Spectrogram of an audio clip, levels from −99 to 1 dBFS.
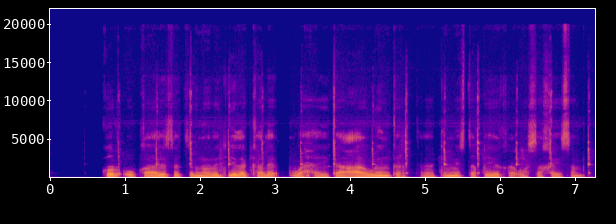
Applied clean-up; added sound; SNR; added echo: neural mask model RNNoise.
